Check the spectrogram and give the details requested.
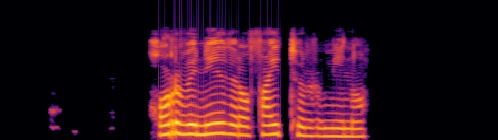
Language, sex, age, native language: Icelandic, male, 8, Icelandic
